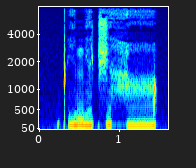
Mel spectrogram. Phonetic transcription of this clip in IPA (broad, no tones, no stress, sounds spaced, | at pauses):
pʼ i̤ mʲ ə̤ t͡ʃ ə̤ h ɑ̤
